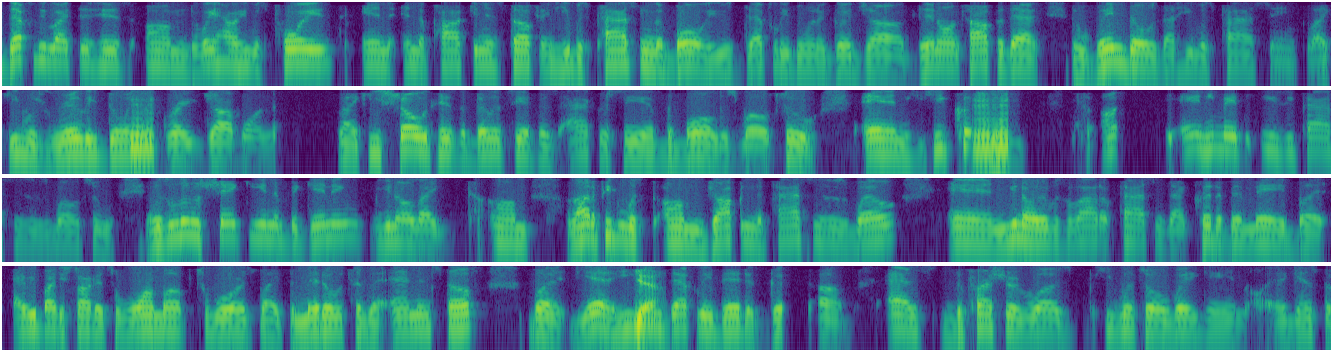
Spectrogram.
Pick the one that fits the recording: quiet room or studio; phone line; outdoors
phone line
